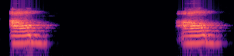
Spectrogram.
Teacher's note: with the lam, we're using the fronted edge of the tongue, touching the gums of the upper front teeth from canine to canine. Okay, so again, the fronted edge of the tongue, touching the gums of the upper front teeth from canine to canine.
